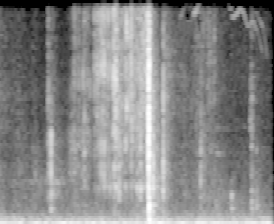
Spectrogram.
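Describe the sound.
Stickers peeled from a sheet while building a Lego set: faint, dry tearing and crinkling rips with one sharper snap midway, heard alone.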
